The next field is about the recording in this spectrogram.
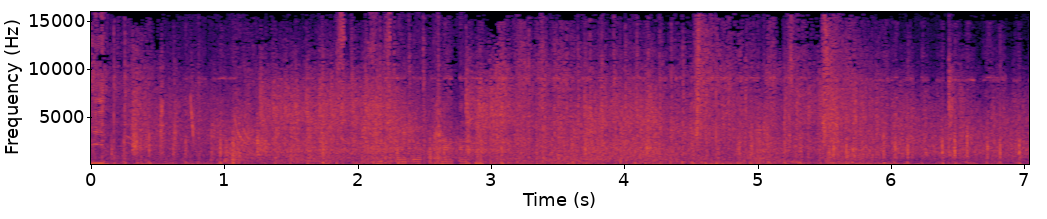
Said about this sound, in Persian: پس جنگ جنگ تا پیروزی ادامه داشت وسط اون جنگ تو مدرسه وسط اون همه صدای تیر و بهبهه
